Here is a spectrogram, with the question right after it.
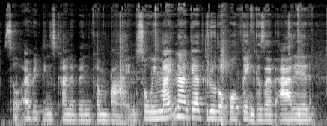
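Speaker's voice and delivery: usual speaking voice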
